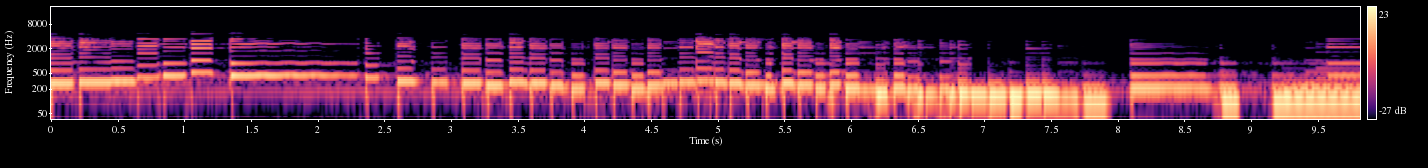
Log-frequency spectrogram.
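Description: A distorted electric guitar plays a fast pentatonic lead pattern in A minor, running up and down the scale with quick picked notes and a few sustained bends, loud with no talking.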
